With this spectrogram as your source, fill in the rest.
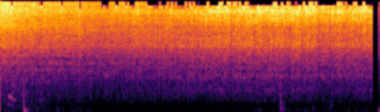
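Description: An egg frying in a pan gives a steady, close sizzle throughout, with a few soft taps of a utensil and no talking.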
